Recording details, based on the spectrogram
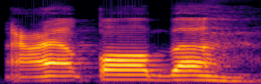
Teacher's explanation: آخر پہ ہا گول ہا ہے تو ہا کی آواز آئے گی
